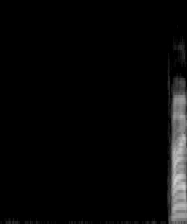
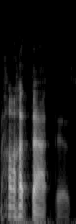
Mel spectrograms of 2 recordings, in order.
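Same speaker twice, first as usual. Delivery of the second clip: laughing; 6 semitones lower, 12 dB quieter than usual. Real, not acted. Answering a viewer's joke, repeating it with a laugh. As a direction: chuckle it off. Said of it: "asking if I'm R. Kelly pissed".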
